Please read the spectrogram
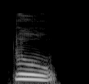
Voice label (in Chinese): "录", Chinese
